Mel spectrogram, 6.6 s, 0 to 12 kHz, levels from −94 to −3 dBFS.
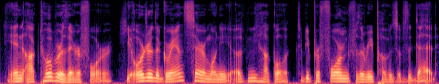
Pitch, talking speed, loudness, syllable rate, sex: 115 Hz, 175 wpm, -18 LUFS, 5.7 syllables/s, male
